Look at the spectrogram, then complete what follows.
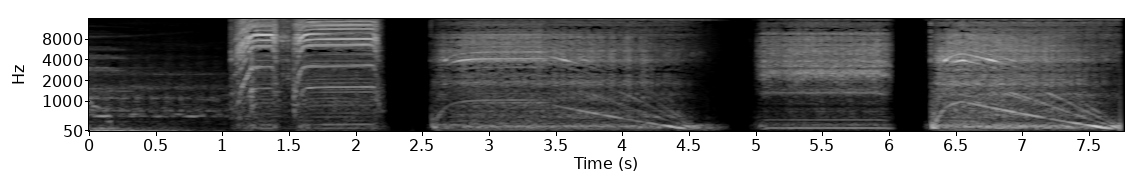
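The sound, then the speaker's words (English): A robot's electric motors buzz and whine in four loud bursts separated by brief silences as they move its metal limbs, their high-pitched tones sliding up and down. No voices. “Is that what you imagine a robot sounds like? Buzzing and whining of electric motors moving its metal limbs?”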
